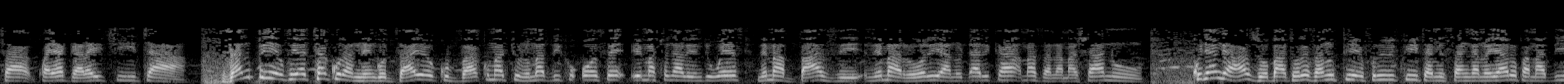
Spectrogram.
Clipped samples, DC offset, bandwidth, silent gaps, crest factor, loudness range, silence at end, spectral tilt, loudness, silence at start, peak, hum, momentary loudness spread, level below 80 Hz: under 0.1%; under 0.1%; 5.8 kHz; none; 20 dB; 3 LU; 0 s; -4 dB/octave; -22 LUFS; 0 s; -2 dBFS; none; 7 LU; -54 dBFS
